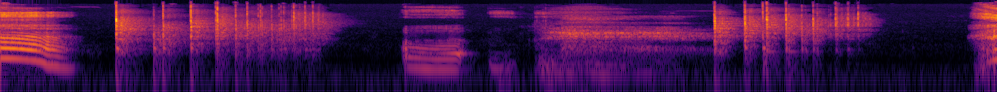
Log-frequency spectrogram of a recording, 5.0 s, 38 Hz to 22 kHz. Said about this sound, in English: That's a pretty big move. We got to roll 2d6 to see where we are with that.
